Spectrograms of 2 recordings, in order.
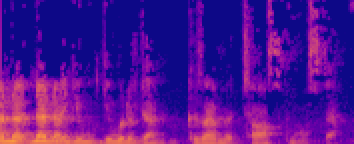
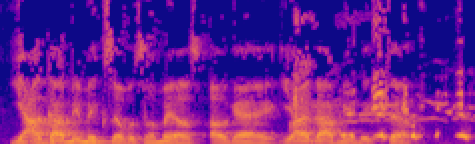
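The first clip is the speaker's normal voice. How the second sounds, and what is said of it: African American accent twinge. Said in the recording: “the African American twinge of my accent”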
